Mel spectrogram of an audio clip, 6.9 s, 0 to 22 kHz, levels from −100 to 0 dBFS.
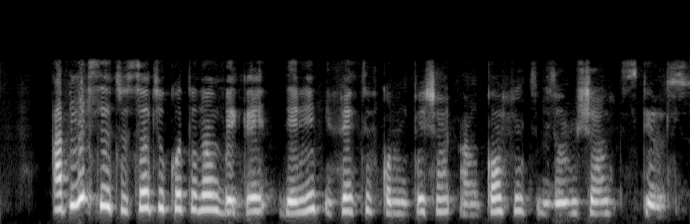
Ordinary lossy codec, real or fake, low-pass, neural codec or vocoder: none; fake; 7.2 kHz; codec, 16 kHz, 2 kbps, FreqCodec, larger model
